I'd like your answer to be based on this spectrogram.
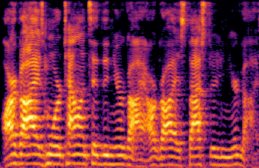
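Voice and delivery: loud taunt easing off; taunting challenge. Acted. Fan voicing a challenge to rivals, loud taunt. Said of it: "we should line up man-to-man and just say".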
